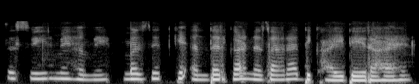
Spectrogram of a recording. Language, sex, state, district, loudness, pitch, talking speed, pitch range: Hindi, female, Uttar Pradesh, Lalitpur, -16 LUFS, 230 Hz, 170 wpm, 210-255 Hz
